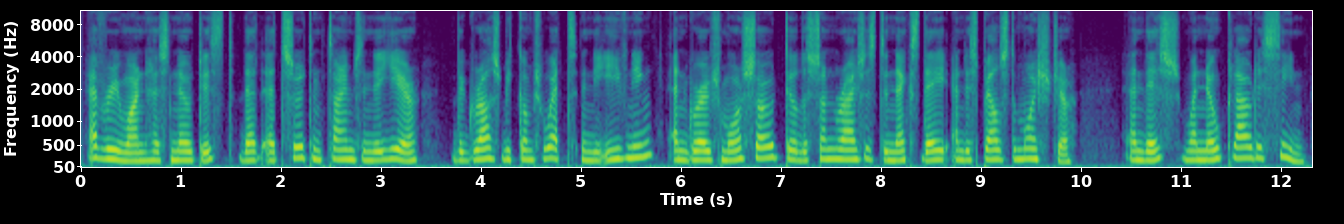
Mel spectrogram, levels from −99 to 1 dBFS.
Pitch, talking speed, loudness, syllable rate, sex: 200 Hz, 190 wpm, -17 LUFS, 4.8 syllables/s, female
